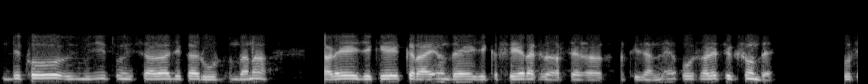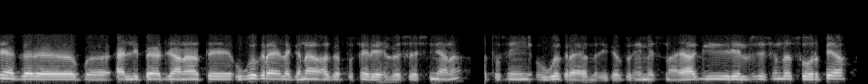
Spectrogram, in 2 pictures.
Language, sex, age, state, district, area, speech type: Dogri, male, 30-45, Jammu and Kashmir, Reasi, rural, conversation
